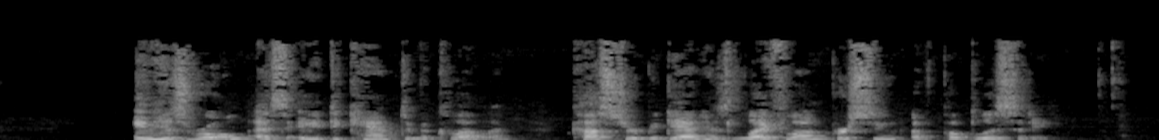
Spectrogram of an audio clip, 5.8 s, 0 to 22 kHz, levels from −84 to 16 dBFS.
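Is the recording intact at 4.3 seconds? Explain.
Yes, the speech at 4.3 seconds plays through cleanly, with no audible fault at that moment.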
